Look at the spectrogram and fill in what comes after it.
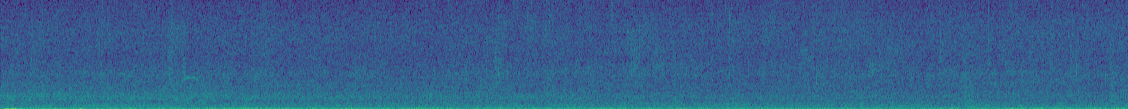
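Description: Steady rain falling, an even hiss with a low rumble beneath it and faint scattered drop ticks.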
